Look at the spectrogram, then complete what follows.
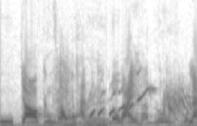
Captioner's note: laugh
